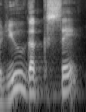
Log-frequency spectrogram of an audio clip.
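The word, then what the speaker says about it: 留学生: और इसको ये छोटा वाला लिखा हुआ है तो इ हट गया। र्यू हो गया। र्यू एंड पीछे उ रह गया जो एक्सटेंड होगा। र्यू एंड देन गक से। सो रग से मीनिंग इंटरनेशनल स्टूडेंट फाइन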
